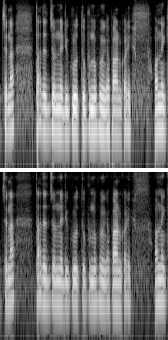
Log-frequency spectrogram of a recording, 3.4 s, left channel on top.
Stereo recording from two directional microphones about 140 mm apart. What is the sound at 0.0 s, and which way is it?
Speech, 40° left (ahead or behind).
